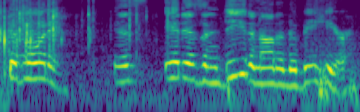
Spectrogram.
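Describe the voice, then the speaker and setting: A woman speaks at a medium pitch. Background noise is noticeable. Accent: American. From Tampa, Florida (US South). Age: 60s. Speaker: community leader and activist. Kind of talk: speech at a press event.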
